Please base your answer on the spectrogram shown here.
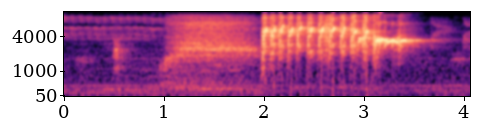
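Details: A singing bird in Indonesian kicau burung material: a soft hissy lead-in, then a fast, loud rattling trill of rapid high notes lasting about a second and a half.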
